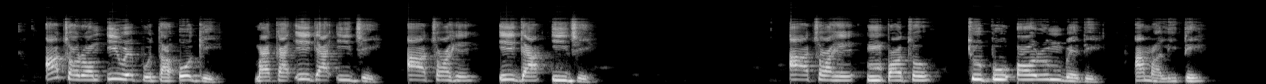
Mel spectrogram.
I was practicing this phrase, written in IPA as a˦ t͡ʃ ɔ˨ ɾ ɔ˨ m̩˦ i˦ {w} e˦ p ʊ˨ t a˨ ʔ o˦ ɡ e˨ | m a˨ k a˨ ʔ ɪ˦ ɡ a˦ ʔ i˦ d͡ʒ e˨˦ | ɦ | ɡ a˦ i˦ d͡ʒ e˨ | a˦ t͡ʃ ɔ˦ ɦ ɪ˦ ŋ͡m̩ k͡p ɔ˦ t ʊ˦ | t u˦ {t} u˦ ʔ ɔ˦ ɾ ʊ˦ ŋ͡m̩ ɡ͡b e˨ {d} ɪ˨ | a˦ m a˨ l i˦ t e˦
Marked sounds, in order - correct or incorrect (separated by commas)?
correct, incorrect, correct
